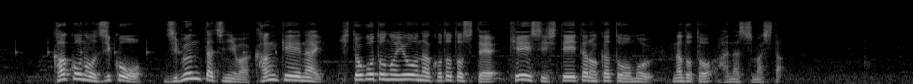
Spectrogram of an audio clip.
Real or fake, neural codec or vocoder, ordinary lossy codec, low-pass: real; none; none; none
